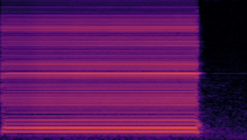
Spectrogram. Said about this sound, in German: Das ist ein Telefon für den Fahrdienstleiter, nur dass dieses Telefon viel, viel mehr kann.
